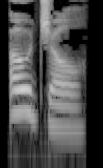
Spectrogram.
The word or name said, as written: ojal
